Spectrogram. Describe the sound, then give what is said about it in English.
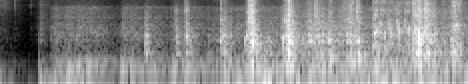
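Plastic clicks and clunks of a video tape being pushed into a player, a quick series of small mechanical knocks over a low steady hum, with no voices. “Putting in the tape. This must be a tape that we recorded off of the TV.”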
